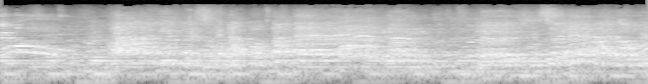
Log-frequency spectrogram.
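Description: A group of many voices singing a song together as a sing-along led by a conductor, the singing steady and unbroken.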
